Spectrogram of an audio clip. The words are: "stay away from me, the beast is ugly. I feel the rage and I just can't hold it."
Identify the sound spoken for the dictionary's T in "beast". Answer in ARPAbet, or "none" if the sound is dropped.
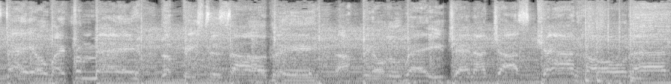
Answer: none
